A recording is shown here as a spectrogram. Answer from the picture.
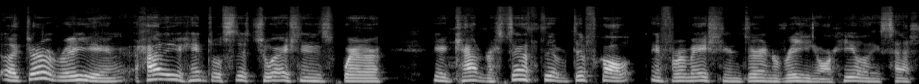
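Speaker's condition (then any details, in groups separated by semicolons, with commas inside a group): Cerebellar ataxia; shaky, symptoms before diagnosis, uses small roller when out goose hunting; slurs a bit, voice affected a little, may need to repeat himself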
